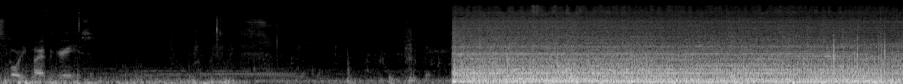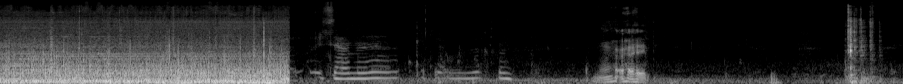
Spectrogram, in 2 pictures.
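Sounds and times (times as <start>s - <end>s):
engine running with low rumble: 4.5s - 12.0s.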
